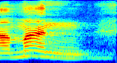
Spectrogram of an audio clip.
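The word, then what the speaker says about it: amán (אמן): Literalmente emuná viene de una palabra hebrea también que se pronuncia amán y que literalmente significa algo firme o estable en lo que es seguro confiar.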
